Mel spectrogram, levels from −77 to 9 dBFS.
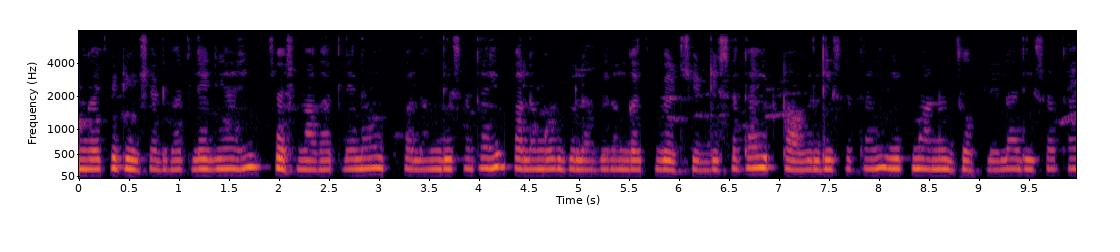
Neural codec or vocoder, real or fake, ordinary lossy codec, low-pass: none; real; none; 7.2 kHz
